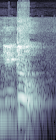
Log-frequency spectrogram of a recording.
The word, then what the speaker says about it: cnido: नेमाटोलॉजी then पिले eighty देखो spelling CNIDO don't confuse it इज निडो सी उच्चारण हो ना निडोलॉजी स्टडी ऑफ सिलिंडरेट्स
